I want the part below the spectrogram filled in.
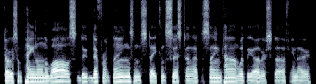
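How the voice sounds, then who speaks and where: Laid back guy hosting, folksy casual chat, low relaxed voice. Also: normal speed, no room sound, clean studio sound. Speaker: show host and writer.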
